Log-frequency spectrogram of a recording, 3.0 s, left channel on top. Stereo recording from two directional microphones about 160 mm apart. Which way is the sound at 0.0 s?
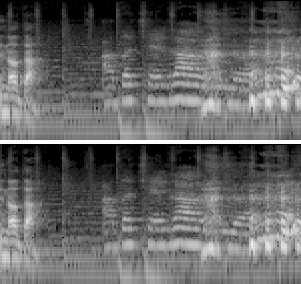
10° right (ahead or behind).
